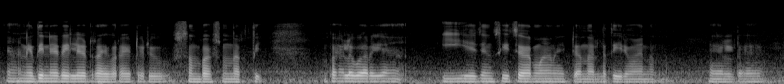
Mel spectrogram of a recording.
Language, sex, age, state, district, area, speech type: Malayalam, male, 30-45, Kerala, Palakkad, rural, spontaneous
